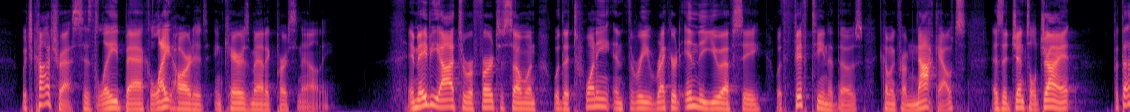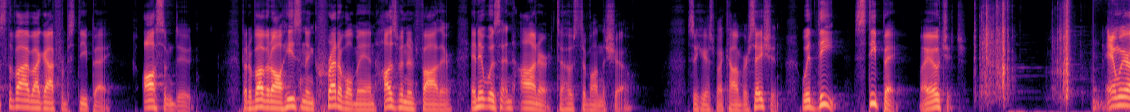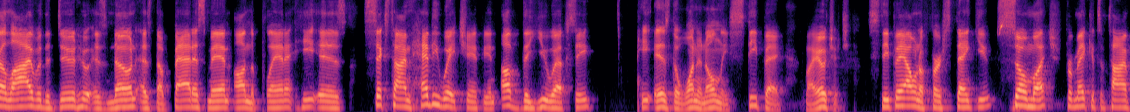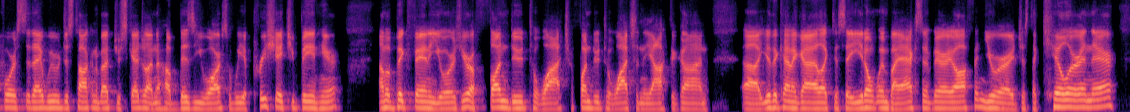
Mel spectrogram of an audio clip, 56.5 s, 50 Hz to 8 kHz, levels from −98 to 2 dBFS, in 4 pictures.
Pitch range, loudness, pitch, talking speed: 110-140 Hz, -22 LUFS, 125 Hz, 200 wpm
